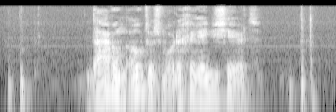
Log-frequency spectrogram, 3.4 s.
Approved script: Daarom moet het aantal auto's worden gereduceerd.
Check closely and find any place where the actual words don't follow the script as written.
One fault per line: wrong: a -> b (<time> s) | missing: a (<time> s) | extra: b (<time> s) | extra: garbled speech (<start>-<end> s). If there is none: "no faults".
missing: moet het aantal (1.2 s)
